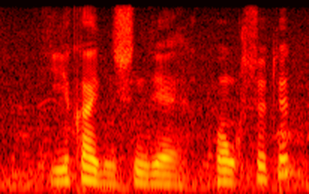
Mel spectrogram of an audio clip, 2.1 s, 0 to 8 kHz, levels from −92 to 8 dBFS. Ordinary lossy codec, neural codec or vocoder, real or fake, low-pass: none; none; real; 7.2 kHz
